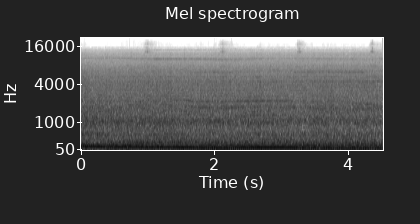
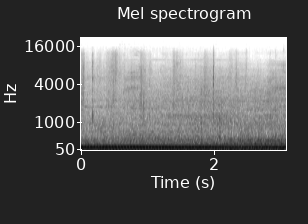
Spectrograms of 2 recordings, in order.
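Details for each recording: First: 1992 GMC Sonoma GT, 4.3 L CPI V6: low idle that sags and recovers partway through. This idle surge began after a tune-up and persists despite many parts replaced; the cause is unknown. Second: 1992 GMC Sonoma GT, 4.3 L CPI V6, after replacing the spider injector assembly to fix an idle surge; driven on a loop under load, deep steady rumble pulling smoothly, no bogging, stumble, misfire or surge, feels strong and healthy.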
